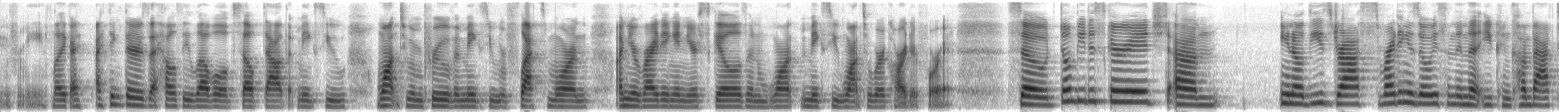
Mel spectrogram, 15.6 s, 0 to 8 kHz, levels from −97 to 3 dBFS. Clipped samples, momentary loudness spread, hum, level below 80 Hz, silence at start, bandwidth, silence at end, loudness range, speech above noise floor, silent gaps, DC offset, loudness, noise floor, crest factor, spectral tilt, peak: under 0.1%; 12 LU; none; -84 dBFS; 0.05 s; 7.6 kHz; 0.05 s; 3 LU; 39 dB; none; under 0.1%; -22 LUFS; -61 dBFS; 20 dB; -5.5 dB/octave; -2 dBFS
